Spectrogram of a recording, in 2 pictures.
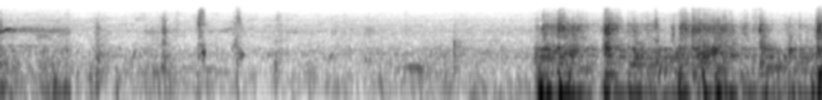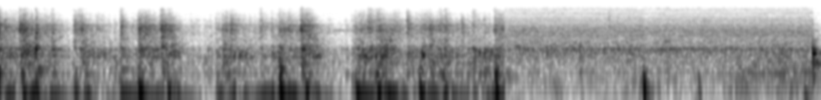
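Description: Hand-cranked honey extractor spun to throw honey out of the uncapped combs. It rattles and clatters with a low hum for about four seconds, starting a few seconds in, after a few scattered clicks.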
